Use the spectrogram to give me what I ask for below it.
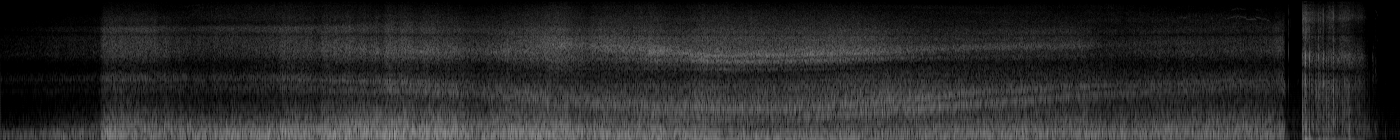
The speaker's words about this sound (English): I feel like you could also really do the sound effect of a spaceship landing.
